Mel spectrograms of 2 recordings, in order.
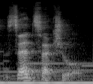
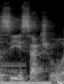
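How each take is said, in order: First: The word has a non-American pronunciation. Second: The word has an American pronunciation.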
